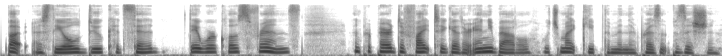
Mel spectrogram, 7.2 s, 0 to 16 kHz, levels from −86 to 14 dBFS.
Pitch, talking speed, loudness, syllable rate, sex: 185 Hz, 215 wpm, -19 LUFS, 6.0 syllables/s, female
